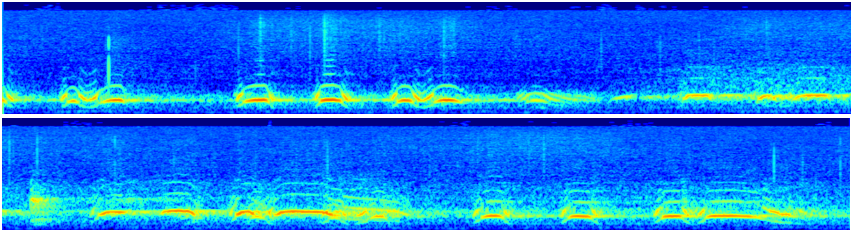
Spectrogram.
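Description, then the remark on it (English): A barred owl hoots in rhythmic, strident phrases, its calls rising and falling in groups, loud, with overlapping hoots later suggesting a second owl joining in. “Its hoot is more strident and seems to follow the rhythm pattern, "Who cooks for you? Who cooks for you all?"”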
